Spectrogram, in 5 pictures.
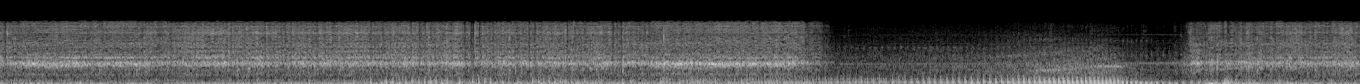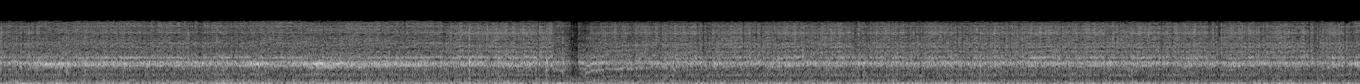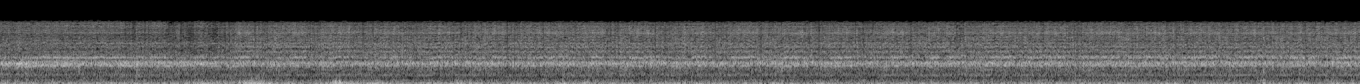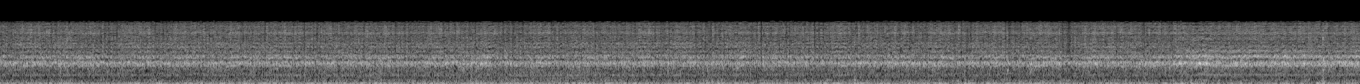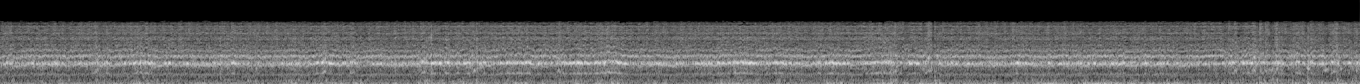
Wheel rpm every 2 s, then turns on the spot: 110, 110, 110, 90, 0, 20, 110, 110, 110, 100, 110, 110, 110, 110, 110, 110, 120, 110, 110, 110, 110, 110, 110, 110, 110, 110, 110, 110, 110, 110, 120, 110, 110, 110.
none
